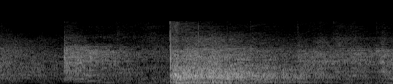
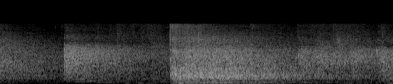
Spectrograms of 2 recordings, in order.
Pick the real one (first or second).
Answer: second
